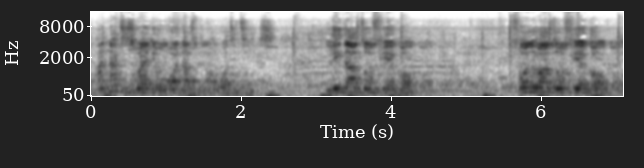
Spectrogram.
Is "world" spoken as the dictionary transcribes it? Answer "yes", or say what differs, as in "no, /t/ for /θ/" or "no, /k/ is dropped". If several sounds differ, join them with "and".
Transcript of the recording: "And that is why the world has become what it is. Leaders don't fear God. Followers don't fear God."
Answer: no, /l/ is dropped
